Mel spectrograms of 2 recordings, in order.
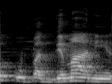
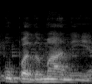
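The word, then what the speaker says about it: उपध्मानीय: सदृश है, तो इसको उपद्यमानीय संज्ञा मिलती है। उपदमानी, उपद्यमानी नहीं, उपदमानीय है वास्तविक उच्चारण।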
